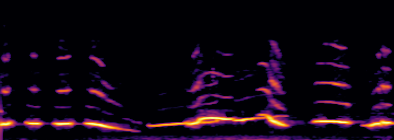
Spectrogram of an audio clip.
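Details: White-rumped shama male singing to attract a female, a run of rich whistles: several short repeated notes, then a long gliding whistle rising and falling, ending with two more short whistled notes.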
